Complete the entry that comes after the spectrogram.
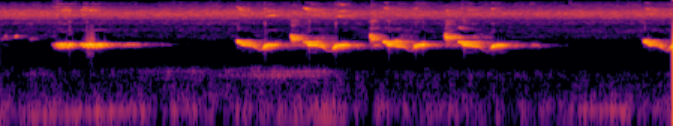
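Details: Northern mockingbird mimicking different birds late at night in early spring, recorded from a porch; a steady whistle followed by a series of downslurred, wavering phrases, with a soft low rumble beneath.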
